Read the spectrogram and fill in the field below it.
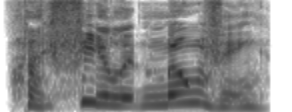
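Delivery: high, desperate cry on the edge of hysteria; hysterical cry. A narrator's reading. Alice begging her doctor, high hysterical cry. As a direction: voice her panic, pitched high and pleading. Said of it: "the woman cried".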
